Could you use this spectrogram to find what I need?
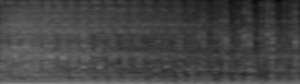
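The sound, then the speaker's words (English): A steady, loud rumbling whir comes from the engine of a tilting two-seater car that leans into bends like a motorbike, holding an even tone throughout. “Claire goes for a ride with the inventor of the Carver, a two-seater car that thinks it's a motorbike.”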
